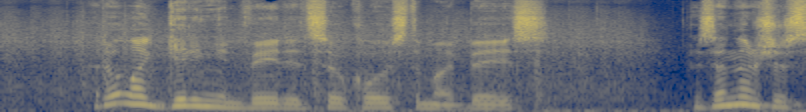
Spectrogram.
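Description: Explosions boom nearby.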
